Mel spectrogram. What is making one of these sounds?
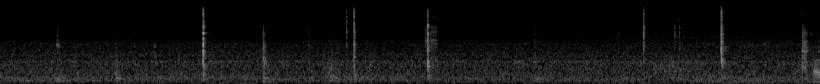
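Plastic connectors click and knock as they are fitted.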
